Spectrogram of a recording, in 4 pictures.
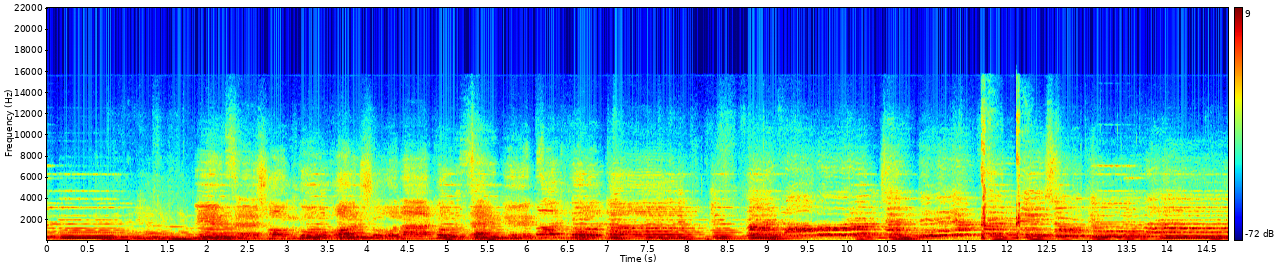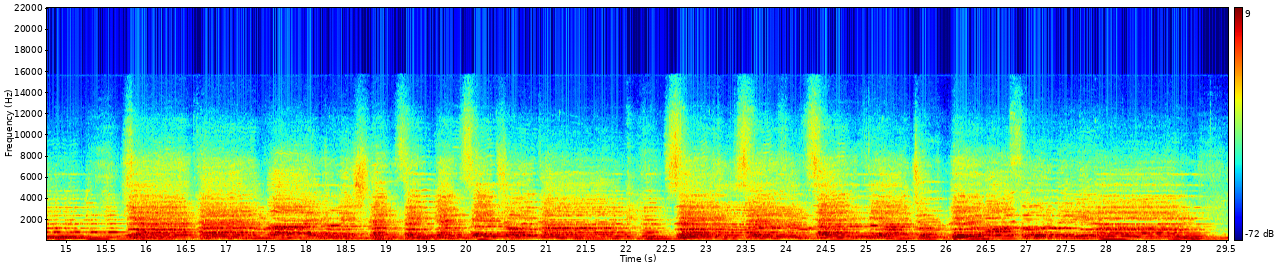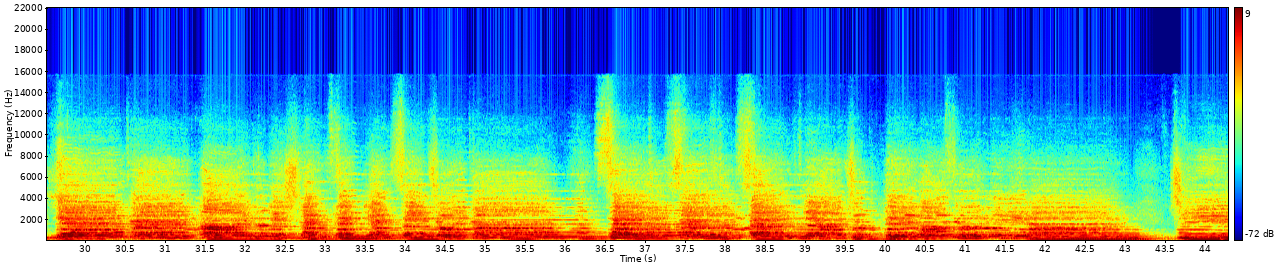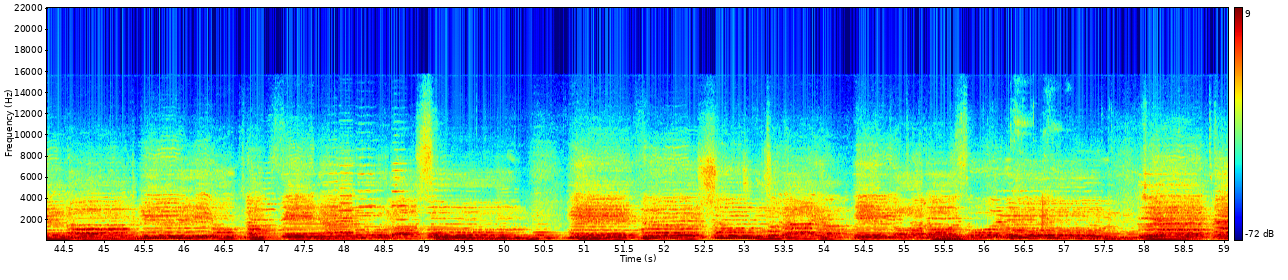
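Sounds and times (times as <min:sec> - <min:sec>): choir singing: 0:00.0 - 0:59.0.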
